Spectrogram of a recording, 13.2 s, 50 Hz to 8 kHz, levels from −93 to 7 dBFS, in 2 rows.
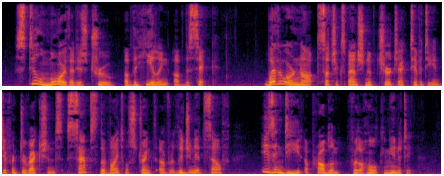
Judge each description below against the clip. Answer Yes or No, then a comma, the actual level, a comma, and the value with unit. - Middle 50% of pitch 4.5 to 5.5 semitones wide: Yes, average, 5.2 semitones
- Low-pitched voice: No, medium, 165 Hz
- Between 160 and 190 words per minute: Yes, average, 170 wpm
